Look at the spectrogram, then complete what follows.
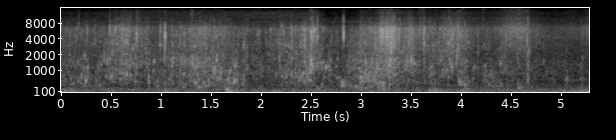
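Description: Irregular rustling and scraping as a plastic kayak is pulled out of shallow water and dragged up onto a grassy bank, with footsteps through the grass.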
